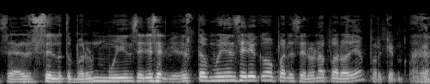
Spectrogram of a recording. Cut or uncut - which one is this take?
uncut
